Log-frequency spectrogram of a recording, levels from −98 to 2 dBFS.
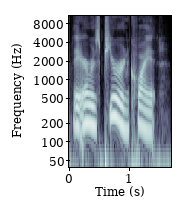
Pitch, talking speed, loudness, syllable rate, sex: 190 Hz, 210 wpm, -15 LUFS, 4.4 syllables/s, female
